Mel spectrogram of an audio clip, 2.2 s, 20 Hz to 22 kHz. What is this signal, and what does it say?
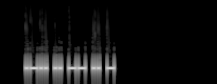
Morse code, heard as a keyed tone, about 50 wpm, 700 Hz. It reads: LIMIT
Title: Top 1251-1500 Words 50wpm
